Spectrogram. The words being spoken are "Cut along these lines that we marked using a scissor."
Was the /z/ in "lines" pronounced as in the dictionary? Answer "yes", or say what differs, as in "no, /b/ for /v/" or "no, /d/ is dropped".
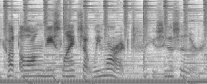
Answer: no, /s/ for /z/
